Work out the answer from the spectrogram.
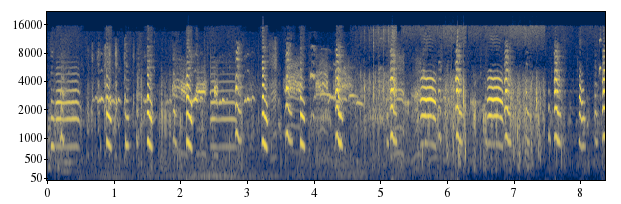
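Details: Eurasian coots calling as a dense flock: many overlapping nasal, honking notes with bright harmonics, some short and clipped, others drawn out and slightly bent, with a low hum underneath for the first half.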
